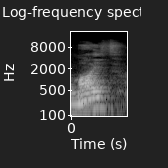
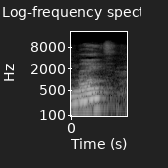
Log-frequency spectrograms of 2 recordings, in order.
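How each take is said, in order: First: MATE said like "might", Australian-style; light Australian accent. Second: Said in the usual way. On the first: Shown as a demonstration. Vlogger showing viewers how Australians say mate, light Australian accent. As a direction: give "mate" a touch of Australian twang. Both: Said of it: "avec un petit peu l'accent australien".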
